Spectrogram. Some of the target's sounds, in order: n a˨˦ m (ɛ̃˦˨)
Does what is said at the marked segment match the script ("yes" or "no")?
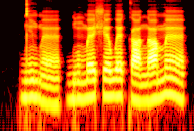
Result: yes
